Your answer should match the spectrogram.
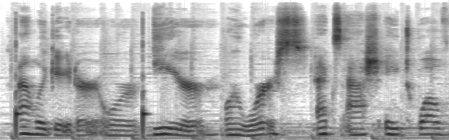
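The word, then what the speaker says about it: X Æ A-12: them something like Alligator or Deer or worse, X-Ash A12 like that poor Elon Musk kid. And yes, that's how you pronounce that weird-ass name according to Google.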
